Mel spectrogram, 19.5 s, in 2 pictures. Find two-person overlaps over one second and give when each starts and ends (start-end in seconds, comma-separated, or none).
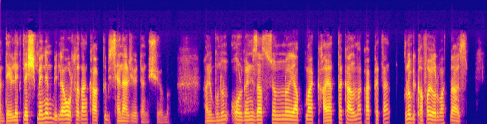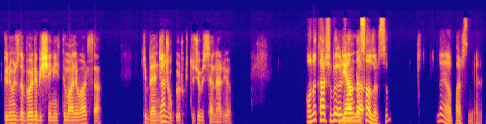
none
